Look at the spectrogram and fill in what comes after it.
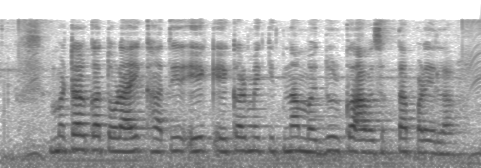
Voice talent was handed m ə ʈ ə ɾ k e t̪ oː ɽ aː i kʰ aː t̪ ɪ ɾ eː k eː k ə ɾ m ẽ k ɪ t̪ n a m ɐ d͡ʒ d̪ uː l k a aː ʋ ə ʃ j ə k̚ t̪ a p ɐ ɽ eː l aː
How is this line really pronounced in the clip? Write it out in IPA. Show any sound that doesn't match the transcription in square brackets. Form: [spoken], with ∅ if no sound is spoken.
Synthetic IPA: m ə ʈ ə ɾ k [a] t̪ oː ɽ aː i kʰ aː t̪ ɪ ɾ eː k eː k ə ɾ m ẽ k ɪ t̪ n a m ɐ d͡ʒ d̪ uː [ɾ] k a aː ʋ ə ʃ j ə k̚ t̪ a p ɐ ɽ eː l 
